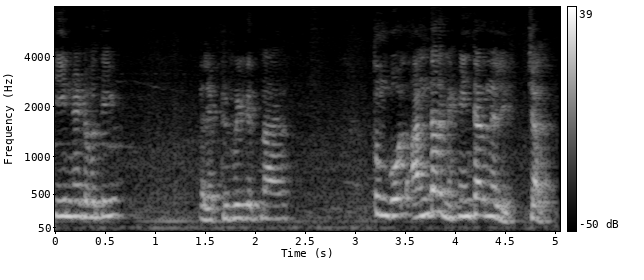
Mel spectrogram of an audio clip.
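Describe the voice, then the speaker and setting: A man teaching a physics lesson, animated and teasing, talking straight to his students. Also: sits high, moderate pace, echoey room, muffled recording, slight background noise. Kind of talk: classroom lecture.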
